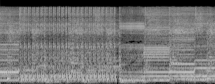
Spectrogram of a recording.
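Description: Electronic music played back from an FL Studio project: held synthesizer notes that change pitch a few times.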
